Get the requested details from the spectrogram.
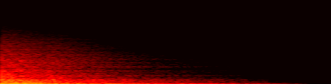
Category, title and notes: Sound effects > Electronic / Design
GRAND BURIED RATTLING BOOM
SIMPLE, RATTLING, DEEP, LAYERING, BASSY, DIRECT, EXPLOSION, IMPACT, BOOM, DESIGN, HIT, RUMBLING, EDITING, LOW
